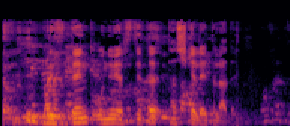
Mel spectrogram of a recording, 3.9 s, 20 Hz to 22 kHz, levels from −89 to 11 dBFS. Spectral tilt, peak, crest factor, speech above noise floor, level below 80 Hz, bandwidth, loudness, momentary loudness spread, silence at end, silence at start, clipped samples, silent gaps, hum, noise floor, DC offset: -3.5 dB/octave; -4 dBFS; 22 dB; 27 dB; -62 dBFS; 11.5 kHz; -24 LUFS; 8 LU; 0.15 s; 0.05 s; under 0.1%; none; none; -51 dBFS; under 0.1%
